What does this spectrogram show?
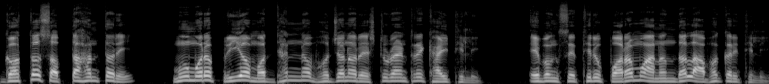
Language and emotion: Odia, happy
